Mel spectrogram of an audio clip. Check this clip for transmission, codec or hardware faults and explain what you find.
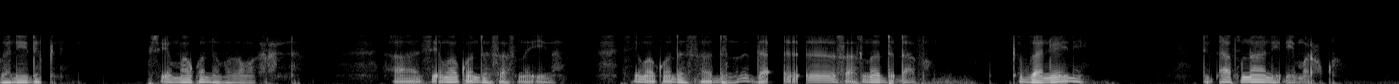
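No faults found in this clip.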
